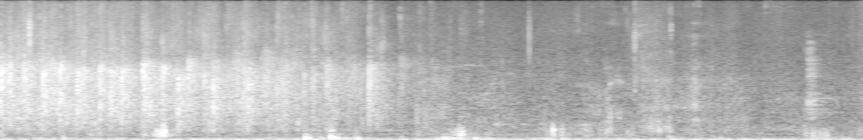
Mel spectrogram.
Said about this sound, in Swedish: Varsågod och sätt er så ska vi hälsa välkommen våra vänner från Gideoniterna. Ska vi ge dem en applåd? Välkomna fram.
